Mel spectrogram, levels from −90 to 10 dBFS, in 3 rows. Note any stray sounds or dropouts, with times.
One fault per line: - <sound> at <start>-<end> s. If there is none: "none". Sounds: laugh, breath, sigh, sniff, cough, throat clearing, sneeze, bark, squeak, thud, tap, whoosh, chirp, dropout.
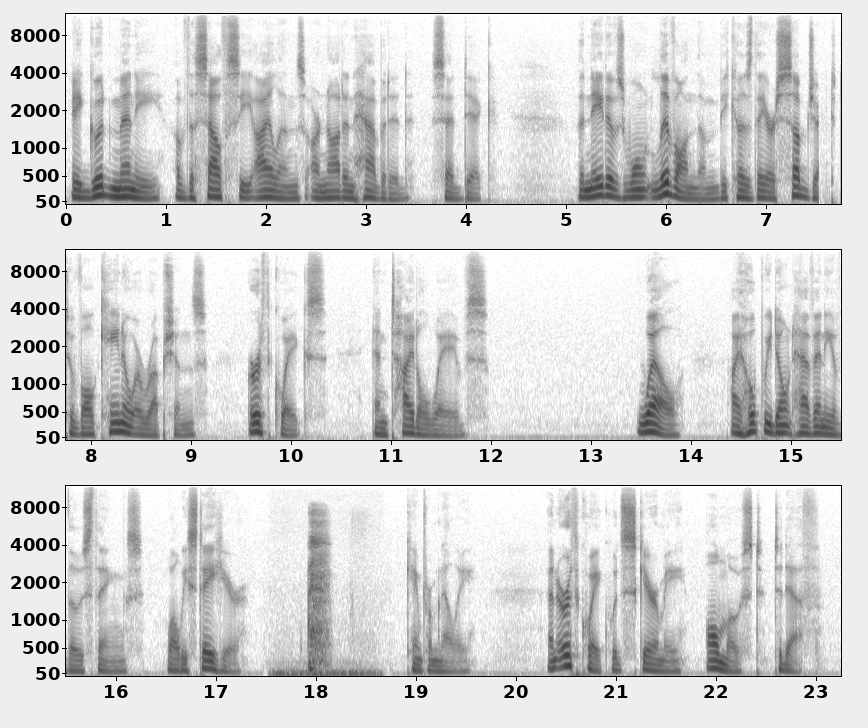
- dropout at 7.5-7.6 s
- breath at 17.5-18.7 s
